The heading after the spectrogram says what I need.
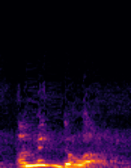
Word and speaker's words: amygdala: All right, so this is the amygdala, like Queen Amidala, nothing rhymes with it.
